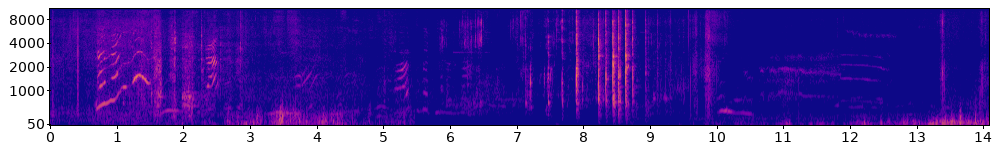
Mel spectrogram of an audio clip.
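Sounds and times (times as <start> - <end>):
rooster crowing: 10.6 - 12.7.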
